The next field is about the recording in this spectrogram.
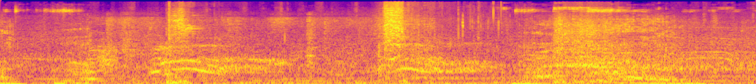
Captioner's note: grunting; sword clangs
